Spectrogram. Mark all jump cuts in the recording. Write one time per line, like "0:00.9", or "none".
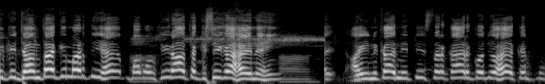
0:03.3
